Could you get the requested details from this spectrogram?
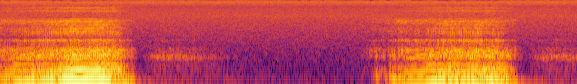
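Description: Two loud, low, rumbling snores on the in-breath, separated by a quiet pause of about two seconds. Ordinary snoring.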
